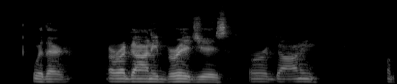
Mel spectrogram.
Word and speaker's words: Arrigoni: Arrigoni. I'm pronouncing it correctly.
